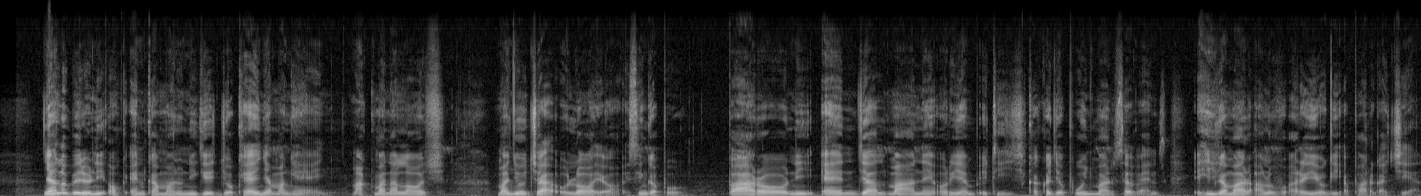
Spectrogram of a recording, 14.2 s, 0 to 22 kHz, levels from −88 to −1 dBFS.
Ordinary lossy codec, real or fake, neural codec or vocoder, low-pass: none; fake; vocoder, 44.1 kHz, 128 mel bands every 256 samples, BigVGAN v2; none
